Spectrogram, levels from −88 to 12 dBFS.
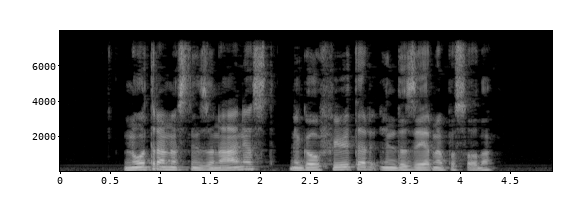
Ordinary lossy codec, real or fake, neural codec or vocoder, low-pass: none; real; none; 7.2 kHz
